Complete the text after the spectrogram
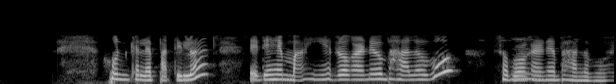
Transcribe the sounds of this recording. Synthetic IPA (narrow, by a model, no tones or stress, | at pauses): xunkalɛpatilʊwatetijaɦɛmaɦiɛtɔɹkaɹɔnɛʊbʱalɦobɔ | sɔbɔɹkaɹɔnɛbʱalɦobɔ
